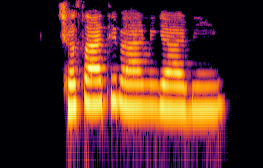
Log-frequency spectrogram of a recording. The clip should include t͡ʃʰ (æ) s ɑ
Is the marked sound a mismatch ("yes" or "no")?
yes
